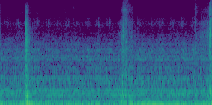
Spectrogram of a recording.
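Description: A steady low hum underneath, with a short sharp tick about half a second in and a soft rustle of clothing being handled near the middle.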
